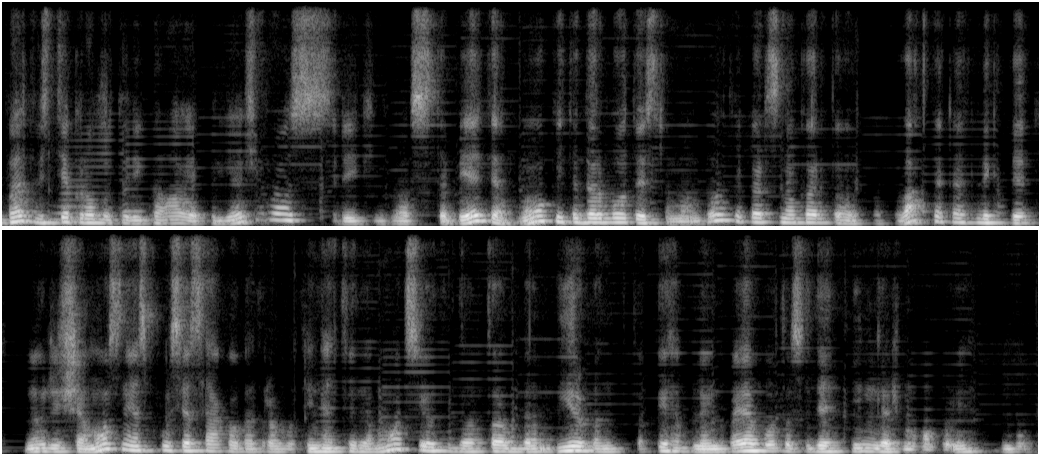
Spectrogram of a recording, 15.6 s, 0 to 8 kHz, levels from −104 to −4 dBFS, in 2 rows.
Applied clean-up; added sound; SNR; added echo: neural mask model DeepFilterNet 3.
